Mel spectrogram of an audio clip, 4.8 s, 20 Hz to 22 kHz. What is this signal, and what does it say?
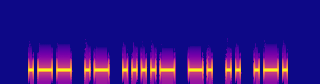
Morse code, heard as a keyed tone, about 17 wpm, 700 Hz. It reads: WA4NIR
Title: USA Call Signs - 6 Characters - Repeated 3x - 17wpm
